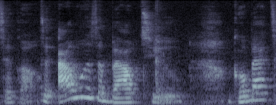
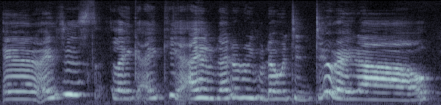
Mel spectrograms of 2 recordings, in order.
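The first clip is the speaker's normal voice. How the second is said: higher and louder, near-tearful wail; super dramatic; 8 semitones higher, 6 dB louder than usual. Retold or imitated. Telling the driver she wants home, dramatic higher wail. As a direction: overplay total helplessness. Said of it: "Super dramatic".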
